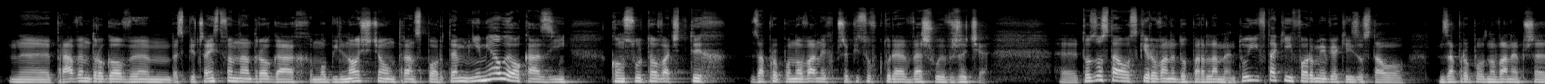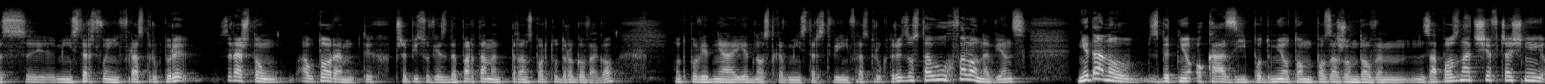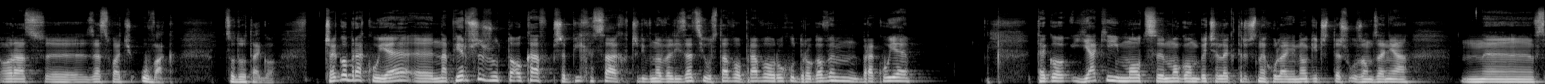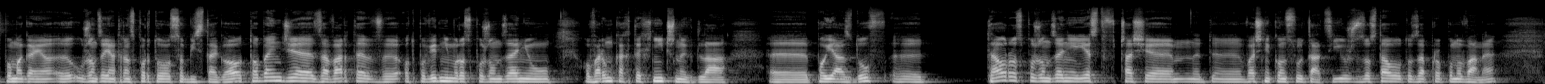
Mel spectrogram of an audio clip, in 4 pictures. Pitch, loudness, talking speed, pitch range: 130 Hz, -19 LUFS, 115 wpm, 120-145 Hz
